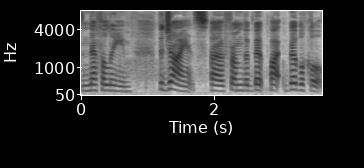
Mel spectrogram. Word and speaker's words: Nephilim: Nephilim actually is the Hebrew pronunciation of that Hebrew word. Actually, I'm trying to change the way I say it. It's Nephilim, the giants from the biblical thing.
